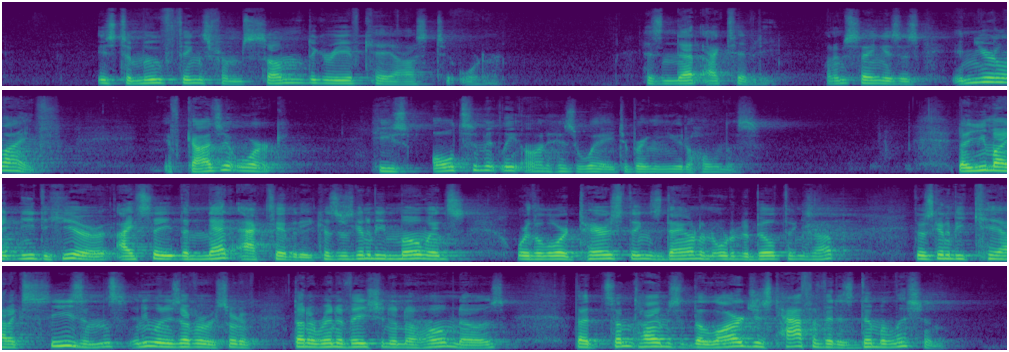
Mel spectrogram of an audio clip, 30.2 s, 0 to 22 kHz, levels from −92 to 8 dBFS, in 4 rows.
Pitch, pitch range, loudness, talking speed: 155 Hz, 140-170 Hz, -19 LUFS, 185 wpm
